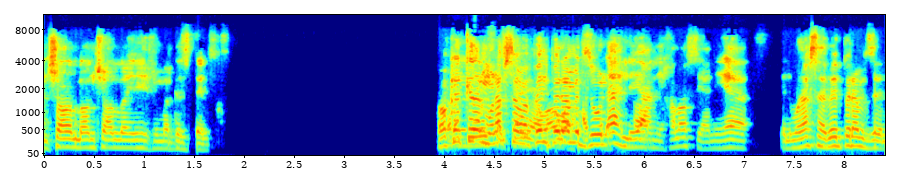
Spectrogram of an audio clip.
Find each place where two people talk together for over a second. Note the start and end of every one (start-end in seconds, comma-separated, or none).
4.0-6.1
